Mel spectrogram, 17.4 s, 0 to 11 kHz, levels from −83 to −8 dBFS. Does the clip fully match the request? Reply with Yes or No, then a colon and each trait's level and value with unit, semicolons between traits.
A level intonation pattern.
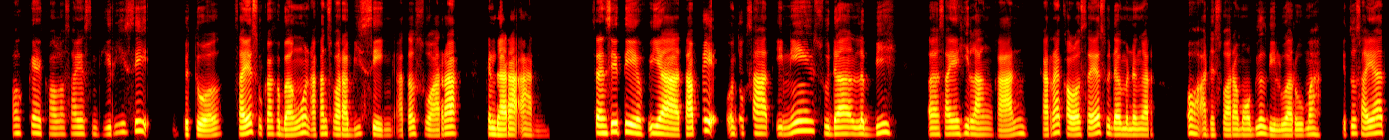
No: average, 3.5 semitones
